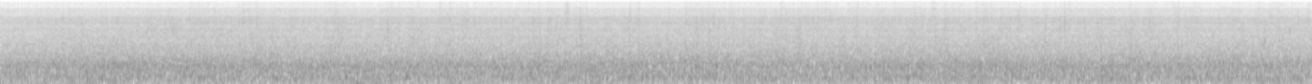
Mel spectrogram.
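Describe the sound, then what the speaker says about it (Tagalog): Heavy rain pours steadily on a small fishing boat at sea during a storm, a dense, even hiss with no clear pauses across the whole stretch. "Medyo malakas yung ulan dyan mga idol kung nakikita nyo."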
